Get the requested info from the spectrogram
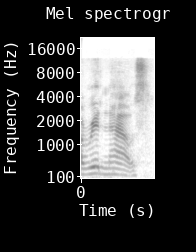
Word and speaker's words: Rittenhouse: You're talking about Rattle House, Rittenhouse. – Yeah. Rittenhouse.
